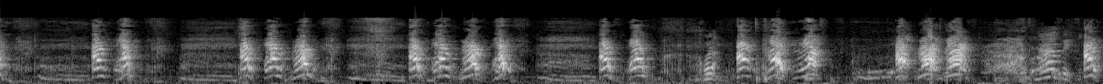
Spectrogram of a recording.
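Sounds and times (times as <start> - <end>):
dog barking sharply: 4.1 - 5.2, 6.0 - 6.6, 7.4 - 8.3, 9.0 - 9.8.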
